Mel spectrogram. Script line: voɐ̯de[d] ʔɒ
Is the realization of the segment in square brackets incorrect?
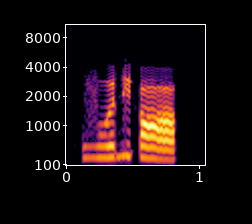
yes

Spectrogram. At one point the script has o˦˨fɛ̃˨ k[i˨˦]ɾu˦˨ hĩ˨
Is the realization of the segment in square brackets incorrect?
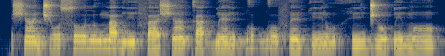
yes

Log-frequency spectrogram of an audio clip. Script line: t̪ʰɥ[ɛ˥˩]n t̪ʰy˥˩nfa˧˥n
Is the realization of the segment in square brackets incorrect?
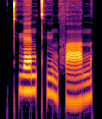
yes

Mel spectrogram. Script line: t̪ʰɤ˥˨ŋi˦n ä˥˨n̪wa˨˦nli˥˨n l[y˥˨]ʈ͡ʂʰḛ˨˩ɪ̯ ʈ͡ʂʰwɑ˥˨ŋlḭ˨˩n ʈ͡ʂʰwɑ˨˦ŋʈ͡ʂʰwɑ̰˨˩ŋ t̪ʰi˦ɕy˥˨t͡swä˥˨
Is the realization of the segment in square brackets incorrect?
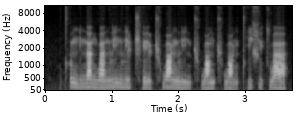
yes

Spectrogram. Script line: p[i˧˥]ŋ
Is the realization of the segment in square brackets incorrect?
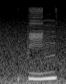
no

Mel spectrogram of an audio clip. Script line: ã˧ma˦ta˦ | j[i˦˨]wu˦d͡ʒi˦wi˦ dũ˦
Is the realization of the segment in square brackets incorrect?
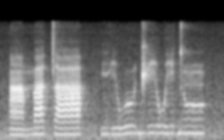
yes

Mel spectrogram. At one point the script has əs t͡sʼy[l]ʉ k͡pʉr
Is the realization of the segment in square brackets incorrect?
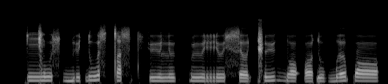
no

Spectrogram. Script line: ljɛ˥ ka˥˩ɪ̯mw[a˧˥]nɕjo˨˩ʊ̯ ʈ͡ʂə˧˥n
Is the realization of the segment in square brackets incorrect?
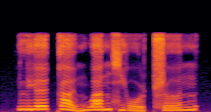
yes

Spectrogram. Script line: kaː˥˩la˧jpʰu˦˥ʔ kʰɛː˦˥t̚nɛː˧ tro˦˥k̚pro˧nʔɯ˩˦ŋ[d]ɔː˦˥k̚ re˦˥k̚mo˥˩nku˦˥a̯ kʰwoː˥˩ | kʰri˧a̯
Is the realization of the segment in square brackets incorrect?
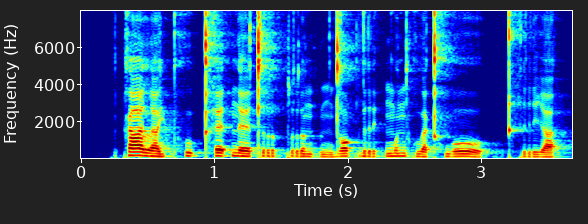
no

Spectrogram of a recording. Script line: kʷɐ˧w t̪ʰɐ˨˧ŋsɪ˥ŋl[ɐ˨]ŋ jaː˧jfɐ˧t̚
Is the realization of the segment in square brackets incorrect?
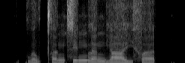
yes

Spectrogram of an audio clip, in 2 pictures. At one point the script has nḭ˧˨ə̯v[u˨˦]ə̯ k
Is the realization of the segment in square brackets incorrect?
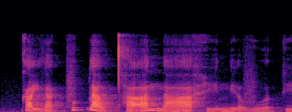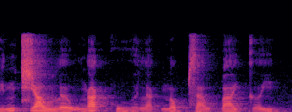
no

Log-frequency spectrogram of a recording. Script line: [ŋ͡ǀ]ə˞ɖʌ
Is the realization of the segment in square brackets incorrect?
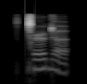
yes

